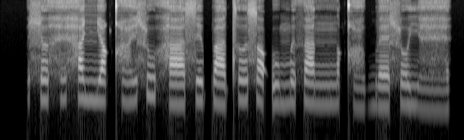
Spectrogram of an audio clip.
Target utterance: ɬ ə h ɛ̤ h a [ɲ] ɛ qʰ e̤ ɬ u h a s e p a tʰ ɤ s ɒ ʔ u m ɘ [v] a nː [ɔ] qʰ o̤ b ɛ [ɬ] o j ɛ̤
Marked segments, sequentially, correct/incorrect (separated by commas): correct, incorrect, incorrect, correct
